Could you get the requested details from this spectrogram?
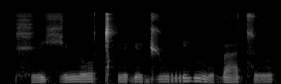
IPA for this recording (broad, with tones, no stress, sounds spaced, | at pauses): x ɪ˩˧ ç ɪ˩˧ n o˧˥ ǀʰ ɪ˩ ɗ ɪ˩ d͡ʒ u˧ r i˥ ŋ͡m ʊ˩˧ ɓ a˩˧ t͡s ʊ˩˧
